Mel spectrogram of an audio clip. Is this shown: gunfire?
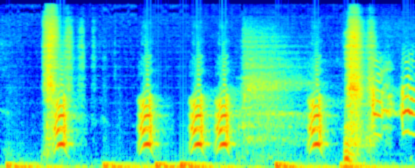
no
